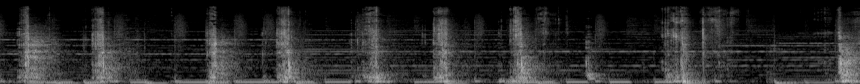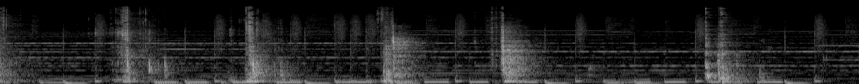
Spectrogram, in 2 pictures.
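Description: Chef's knife chopping celery stalks on a bamboo cutting board, sharp knocks on the wood at about two a second, under background music.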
